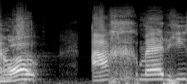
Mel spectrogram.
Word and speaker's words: Ahmed: Well, it's pronounced Ahmed. You don't have to.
